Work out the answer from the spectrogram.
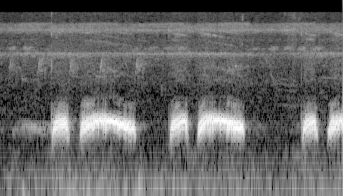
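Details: Wild spotted dove lured to a new trapping site, cooing in paired notes: a short coo then a longer level one, the pair repeated twice and starting again, loud and clear over quiet low noise.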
